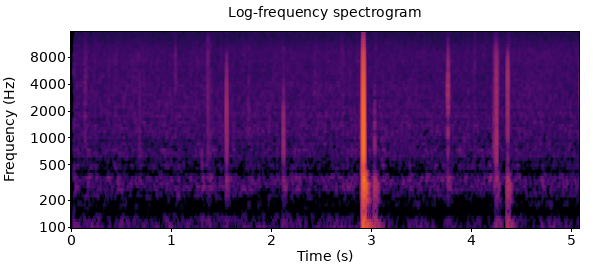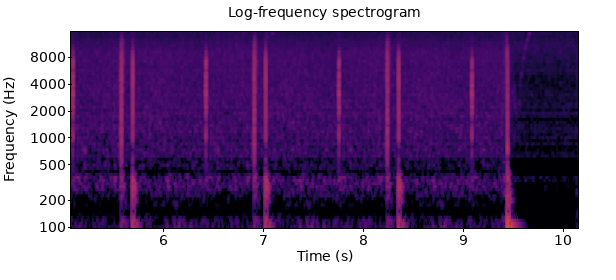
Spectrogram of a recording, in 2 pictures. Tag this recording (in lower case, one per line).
crackle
